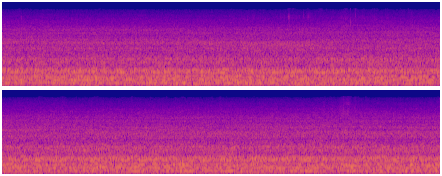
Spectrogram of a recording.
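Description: Air-conditioner fan running steadily in the background: an even whir with a few constant hum tones, unchanging throughout.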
